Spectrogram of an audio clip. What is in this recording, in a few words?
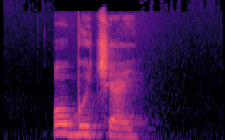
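"обычай", Komi, female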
